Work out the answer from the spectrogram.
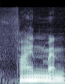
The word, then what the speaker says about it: Feynman: tahu jauh ini tulisannya Oh feynman itu finman tapi tulisannya FB YM Advan kok selalu feynman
